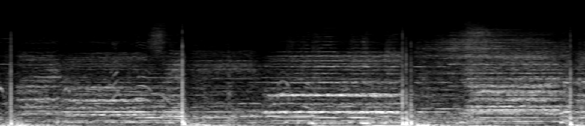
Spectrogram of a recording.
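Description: Fireworks show music with a choir, and aerial firework shells bursting over it in sharp bangs about every two to three seconds.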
